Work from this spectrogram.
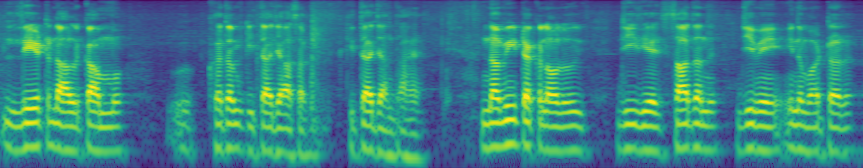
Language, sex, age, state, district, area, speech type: Punjabi, male, 45-60, Punjab, Amritsar, urban, spontaneous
